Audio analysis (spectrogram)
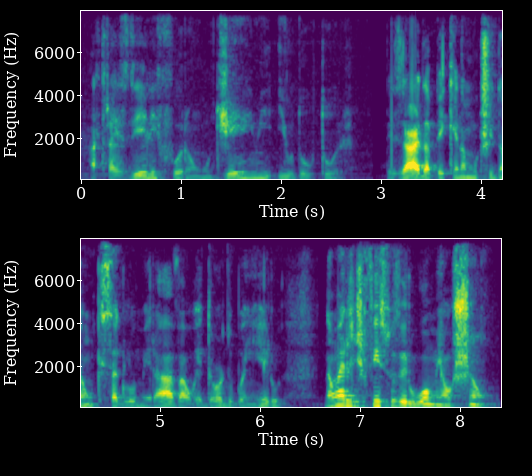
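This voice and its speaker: Male audiobook narrator, Brazilian accent, medium pitch, scripted storytelling, noisy ambient backdrop. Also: a little mellow.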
